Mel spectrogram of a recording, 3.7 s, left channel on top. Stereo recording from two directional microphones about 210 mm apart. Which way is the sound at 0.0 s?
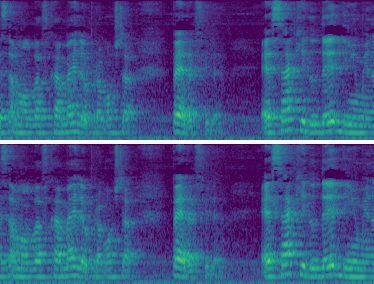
5° right (ahead or behind).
